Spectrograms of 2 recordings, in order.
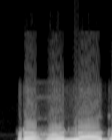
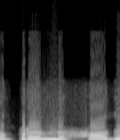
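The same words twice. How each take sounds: First: प्रह्लाद with ह before ल; correct form. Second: प्रल्हाद with ल before ह; wrong form. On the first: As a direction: say प्रह्लाद, putting ह first. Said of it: "प्रह्लाद होता है". (सही उच्चारण प्रह्लाद, ह पहले) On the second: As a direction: say प्रल्हाद, putting ल first. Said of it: "प्रल्हाद नहीं होता है". (गलत उच्चारण प्रल्हाद, ल पहले) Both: Shown as a demonstration.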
